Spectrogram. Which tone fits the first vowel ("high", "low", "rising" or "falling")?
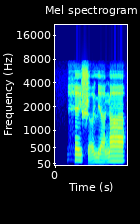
high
